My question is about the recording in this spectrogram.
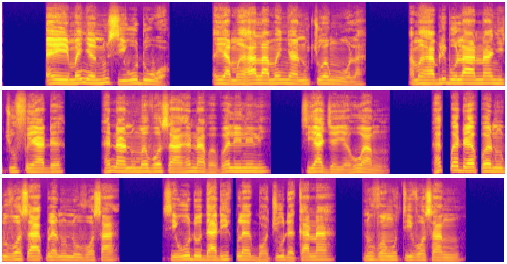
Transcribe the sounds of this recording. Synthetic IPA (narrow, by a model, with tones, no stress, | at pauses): e˦jɛ˦mɛ̃˦ɲɛ̃˦nũ˦si˨wo˦ɖo˦wɔ̰˨ | e˦jɛ˦˨a˨mɛ̃˨ɦa˦la˦mɛ̃˦ɲã˦nũ˦t͡ʃo˦ɛ˦ŋũ˦wo˨la˦ | a˨mɛ̃˨ɦa˨bli˦bo˦la˦˨nã˦ɲĩ˦t͡ʃu˦fɛ˦a˨ɖɛ˦ | ɦɛ˦nã˦nũ˦mɛ̃˦vɔ˦sã˦ɦɛ˦nã˦βɛ˨βɛ˦lĩ˦lĩ˦lĩ˦ | si˨a˨d͡ʒɛ˨je˨ɦo˦wa˨ŋṵ̃˨ | ɦɛ˦k͡pɛ˦ɖɛ˦ɛ˦ɸɛ˦nũ˦ɖu˨vɔ˦sã˦k͡plɛ˦nũ˦nõ˨vɔ˦sã˦ | si˨wo˦ɖo˦d̪a˨ɖi˦k͡plɛ˦ɡ͡bɔ̰̃˨t͡ʃu˦ɖɛ˨ka˦nã˦ | nũ˦vɔ̃˦ŋũ˦t̪i˦vɔ˦sã˦ŋũ˦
